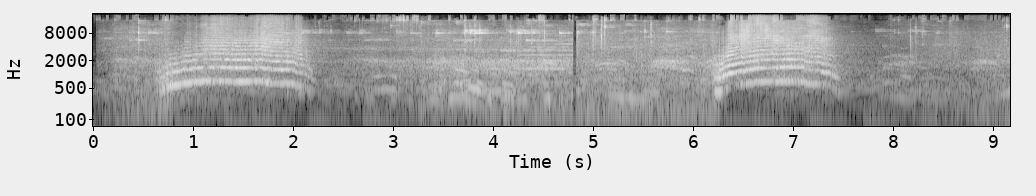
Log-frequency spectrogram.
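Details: A female Asian elephant in Kerala gives two loud, brassy trumpets that rise and fall, calling out in joy at seeing fellow elephants.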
